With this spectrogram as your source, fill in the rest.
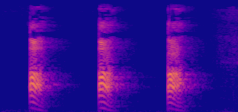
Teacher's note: you can really hear how compressed and solid the chords are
